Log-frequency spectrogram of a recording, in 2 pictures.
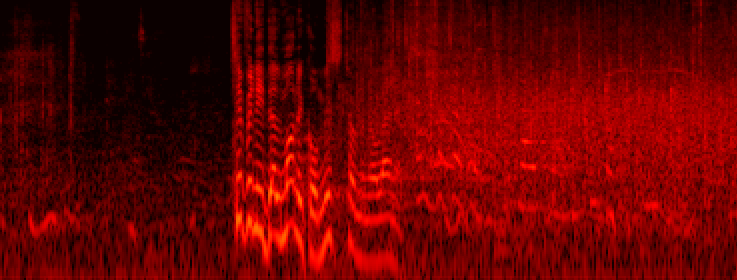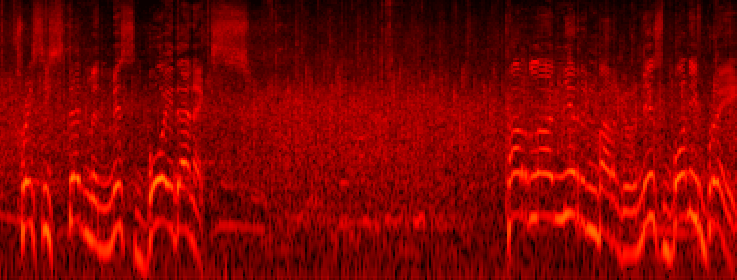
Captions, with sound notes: TIFFANY DELMONICO! MISS TERMINAL ANNEX. [APPLAUDING] TRACY STEADMAN, MISS BOYD ANNEX! CARLA NIRNENBARGER, MISS BONNIE BRAE.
